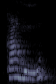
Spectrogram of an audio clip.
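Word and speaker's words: кому: again russian reduction law so kamu again one stressed you pronounce as a that's it about russian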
